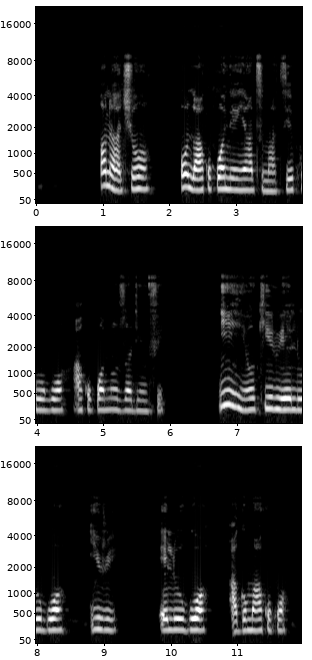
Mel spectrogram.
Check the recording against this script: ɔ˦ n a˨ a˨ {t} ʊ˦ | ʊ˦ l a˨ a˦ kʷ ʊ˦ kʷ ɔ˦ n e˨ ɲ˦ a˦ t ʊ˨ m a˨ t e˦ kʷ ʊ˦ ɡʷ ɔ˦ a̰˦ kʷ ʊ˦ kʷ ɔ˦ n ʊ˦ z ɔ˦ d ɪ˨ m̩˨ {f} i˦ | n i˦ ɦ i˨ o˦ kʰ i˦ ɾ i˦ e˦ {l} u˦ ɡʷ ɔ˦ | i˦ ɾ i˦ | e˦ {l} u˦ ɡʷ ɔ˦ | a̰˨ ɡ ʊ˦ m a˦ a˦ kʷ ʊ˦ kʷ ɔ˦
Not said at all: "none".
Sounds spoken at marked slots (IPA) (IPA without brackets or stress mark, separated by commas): t͡ʃ, f, l, l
